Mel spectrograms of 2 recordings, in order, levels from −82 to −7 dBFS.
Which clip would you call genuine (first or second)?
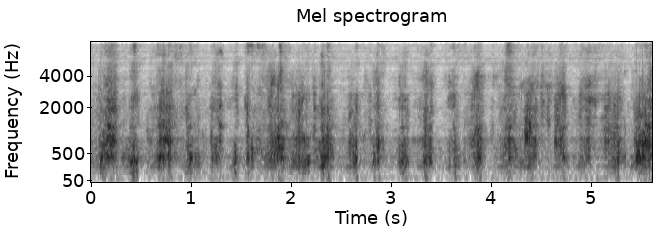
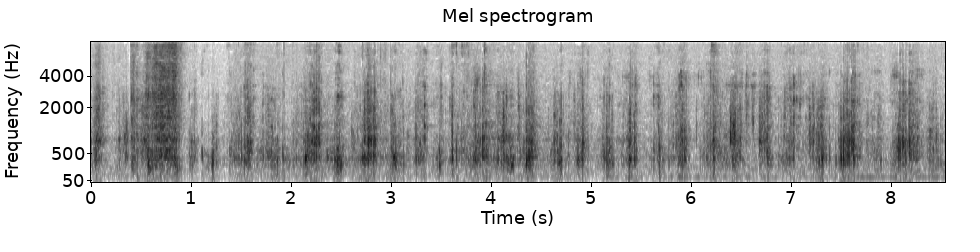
second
